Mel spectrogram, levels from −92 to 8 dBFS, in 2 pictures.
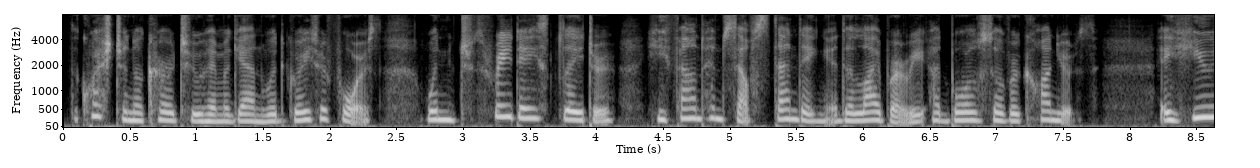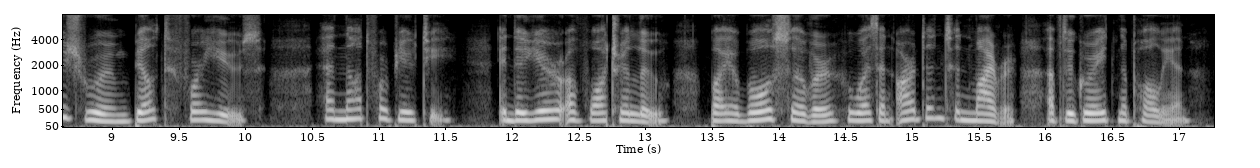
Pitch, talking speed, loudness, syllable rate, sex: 210 Hz, 175 wpm, -18 LUFS, 5.2 syllables/s, female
